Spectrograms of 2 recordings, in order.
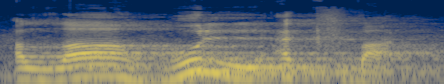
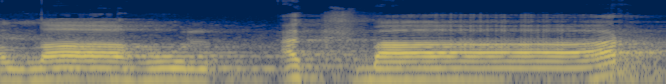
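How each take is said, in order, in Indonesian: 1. Vokal terakhir dalam Akbar itu pendek. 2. Vokal terakhir dalam Akbar dipanjangkan. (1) "Kalau ditambah alif lam pada Allahu Akbar" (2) "ditambah alif pada huruf ba"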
